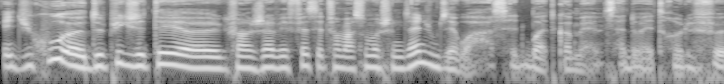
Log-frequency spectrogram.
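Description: In a very clean recording with a silent background and a dry, close sound with no echo, a woman speaks at a very fast pace in a fairly low, dark, mellow voice with fairly even intonation. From France, Bourg-en-Bresse (Ain). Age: 20s. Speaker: motion designer. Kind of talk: casual chat.

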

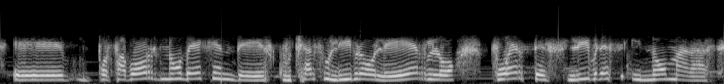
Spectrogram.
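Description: Against noticeable background noise, a woman with a fairly high voice talks at a very slow pace and fairly even intonation. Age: 50s. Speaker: radio host. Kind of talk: radio interview.

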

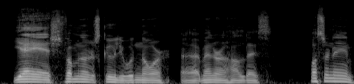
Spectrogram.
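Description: Lively intonation in an Irish accent, on a very clean recording with a silent background. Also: man. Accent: Irish, Wexford. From Ireland. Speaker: podcast guest. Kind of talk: casual chat.

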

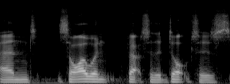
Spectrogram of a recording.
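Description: With flat, monotone intonation, this man talks in a fairly low pitch. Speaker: podcast guest sharing counselling journey. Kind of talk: casual chat.

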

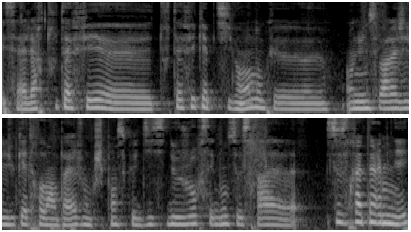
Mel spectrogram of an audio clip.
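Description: Her voice is medium in pitch, with a dark, mellow tone. The woman speaks at a moderate pace. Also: fairly even intonation, very clean recording, silent background. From northern France, Lille. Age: 30s. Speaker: clothing brand co-founder. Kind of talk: interview. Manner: hesitant, many fillers.

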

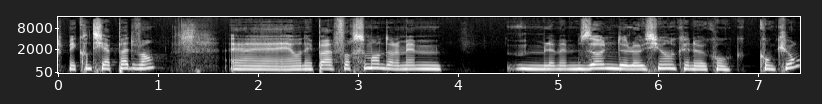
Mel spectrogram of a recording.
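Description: Speaking in a British accent, a woman of medium pitch keeps a flat monotone and very even loudness at a fairly slow pace, with long, frequent pauses, in a dry, close sound without echo. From England. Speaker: solo ocean sailor. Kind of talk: interview. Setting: studio.

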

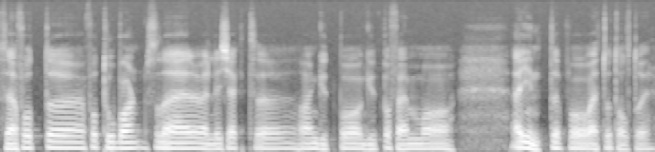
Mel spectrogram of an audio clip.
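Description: The voice has a dark, mellow tone, a moderate pace and ordinary pitch variation, recorded with a dry, close sound and no echo. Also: man, medium pitch for a man. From Norway, Østre Toten (Oppland). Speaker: business partner in mergers and acquisitions. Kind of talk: interview. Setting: studio. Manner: halting, frequent repetitions.

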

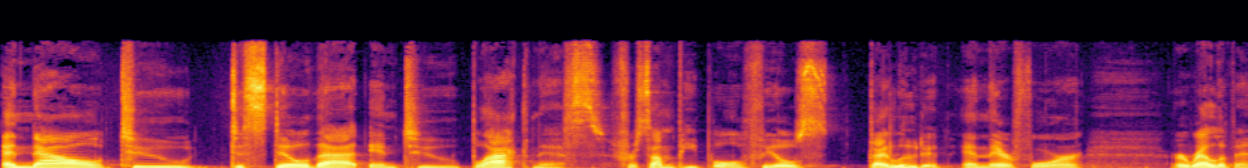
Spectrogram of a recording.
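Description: Very slowly, a woman with an American accent speaks at a very deep, low pitch with fairly even intonation. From US South (Florida). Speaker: theater artist. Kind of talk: reading aloud a written dialogue.

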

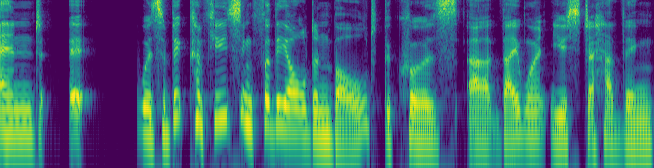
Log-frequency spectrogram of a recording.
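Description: With an Australian accent, a woman speaks at a fairly slow pace in a dark, mellow tone, the sound dry and close with no echo on a very clean recording with a silent background. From Brisbane, Australia. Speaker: retired air force officer. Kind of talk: interview. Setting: studio.

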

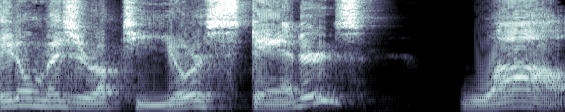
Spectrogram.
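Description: A man speaks at a fairly high pitch. His intonation is lively. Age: 50s. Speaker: podcast host and men's coach. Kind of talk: casual advice monologue.

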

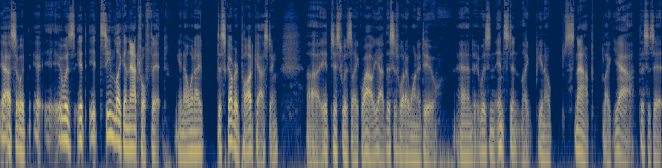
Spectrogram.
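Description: Very clean recording, silent background, with a dry, close sound and no echo. A man speaks at a moderate pace with a Canadian accent. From Canada. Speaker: podcaster, former archaeologist. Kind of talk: casual interview. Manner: halting, many fillers and repetitions.

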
